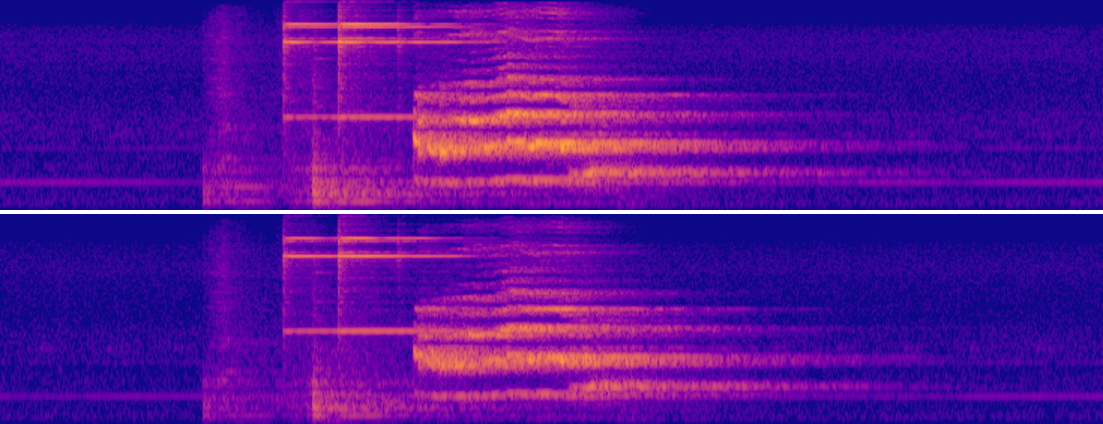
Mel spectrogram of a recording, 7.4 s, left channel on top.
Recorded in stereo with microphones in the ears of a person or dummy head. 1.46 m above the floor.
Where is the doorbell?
Centre (ahead or behind), 1.2 m.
